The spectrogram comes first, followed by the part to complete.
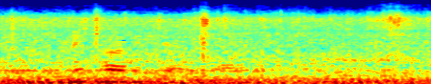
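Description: Steady outdoor background noise like distant traffic, with a faint brief voice or call about half a second in.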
